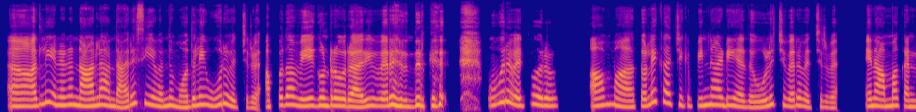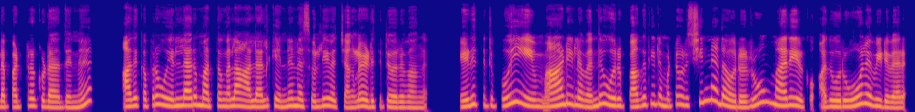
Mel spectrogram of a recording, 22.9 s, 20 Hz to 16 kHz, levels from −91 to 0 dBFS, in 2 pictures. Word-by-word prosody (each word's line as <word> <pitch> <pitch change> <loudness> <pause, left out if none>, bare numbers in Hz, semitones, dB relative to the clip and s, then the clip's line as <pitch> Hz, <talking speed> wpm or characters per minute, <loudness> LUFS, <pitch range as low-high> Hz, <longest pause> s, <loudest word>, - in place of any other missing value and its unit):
அ - - +3 0.2
அதுலயும் 300 +9 +1
என்னான்னா, 265 +1 +2
நான்ல்லாம் 245 +4 +4
அந்த 215 -4 +1
அரிசிய 305 - -1
வந்து 235 +4 +2
மொதலயே 245 +9 +1
ஊற 285 +3 +1
வச்சிருவேன். 175 -3 -7
அப்ப 255 +5 -4
தான் 270 -2 +1
வேகுன்ற 240 +1 +3
ஒரு 210 - +3
அறிவு 230 +5 +1
வேற 225 +4 +4
இருந்திருக்கு. 230 +3 +1 0.7
ஊற 350 +2 +1 0.2
வச்சு 240 +5 -2
ஒரு 240 -1 +2 0.6
ஆமா, 255 -3 0 0.2
தொலைக்காட்சிக்கு 300 -2 -1
பின்னாடி 255 0 +2
அத 190 -1 -4
ஒழிச்சு 260 +5 -1
வேற 230 +3 0
வச்சிருவேன். 180 -2 -7 0.4
ஏன்னா, 230 0 +3
அம்மா 240 +3 +2
கண்ல 205 -1 0
பட்றக்கூடாதுன்னு, 190 -1 -3 0.5
அதுக்கப்புறம் 240 +5 -2
எல்லாரும் 245 +2 +2
மத்தவங்கல்லாம் 220 0 -1
ஆளு 200 +1 0
ஆளுக்கு 225 +4 -3
என்னென்ன 220 +2 0
சொல்லி 200 +5 -2
வச்சாங்களோ! 190 +1 -3
எடுத்துட்டு 195 0 -5
வருவாங்க. 180 -1 -4 0.5
எடுத்துட்டு 245 0 -2
போயி 330 +9 +1 0.3
மாடில 260 +3 +2
வந்து 235 +9 +1
ஒரு 235 -1 +2
பகுதில 260 +7 -1
மட்டும், 275 +6 -5
ஒரு 245 - -5
சின்னதா 360 - -1
ஒரு 185 -1 -1
ரூம்மாரி 270 -6 +1
இருக்கும். 200 - -9
அது 205 - -2
ஒரு 205 - 0
ஓலை 295 0 +2
வீடு 210 -4 +1
வேற! 170 0 -1
235 Hz, 150 wpm, -23 LUFS, 205-265 Hz, 0.7 s, நான்ல்லாம்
